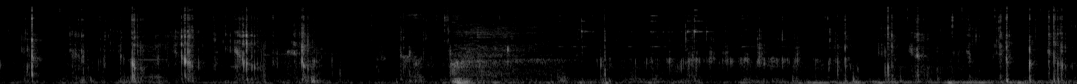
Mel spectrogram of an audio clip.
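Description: Small dog crunching dry kibble from a ceramic bowl in quick, irregular crunches. The crunches are loudest in the first few seconds and grow fainter and sparser after that.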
